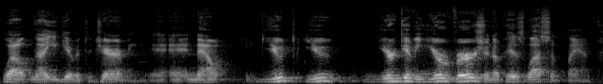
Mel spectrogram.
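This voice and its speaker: A man's voice: medium pitch, normal speed, fairly bright tone. A middle-aged man, a firefighter, chatting casually as a guest in an emphatic, rambling way. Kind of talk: casual chat.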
